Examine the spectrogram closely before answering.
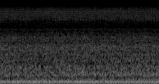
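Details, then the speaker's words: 1999 Ford Windstar 3.8L V6 after repositioning the slipped harmonic balancer weight, which had spun on its deteriorated rubber sleeve: steady, even idle with no shaking; idle slightly off from a check engine fault. "but you can look and see how much smoother the engine is moving. It's not shaking anymore."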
